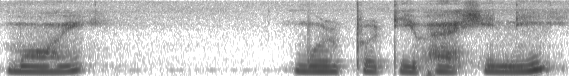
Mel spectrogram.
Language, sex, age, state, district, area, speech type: Assamese, female, 30-45, Assam, Sonitpur, rural, spontaneous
